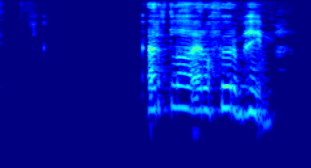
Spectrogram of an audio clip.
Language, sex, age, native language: Icelandic, female, 40-49, Icelandic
